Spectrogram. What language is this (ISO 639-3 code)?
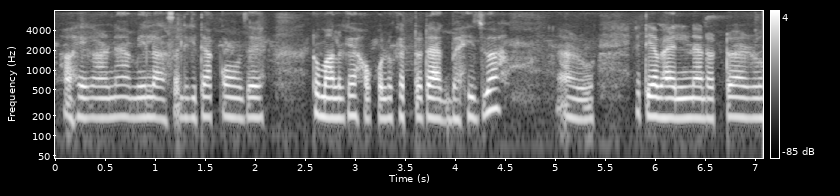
asm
